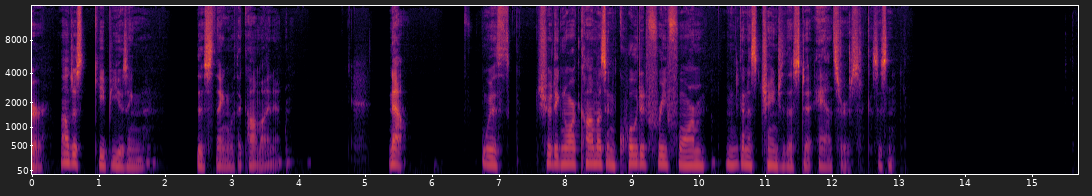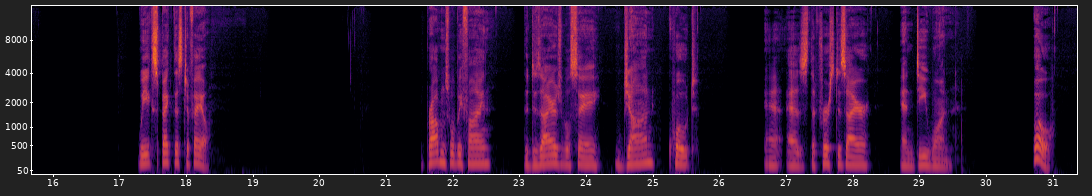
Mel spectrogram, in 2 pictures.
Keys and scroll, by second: 18.0 ctrl+r.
